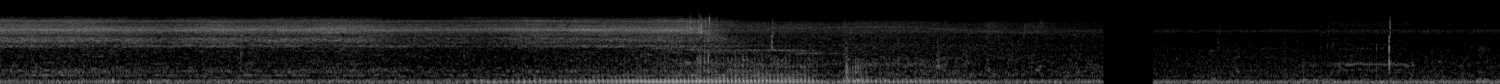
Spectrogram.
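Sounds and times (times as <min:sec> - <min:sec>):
shrill insect chorus: 0:00.0 - 0:11.0, 0:11.6 - 0:15.0
low motor hum: 0:02.3 - 0:11.0.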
